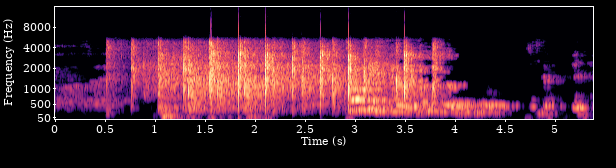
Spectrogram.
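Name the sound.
congregation clapping hands in praise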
